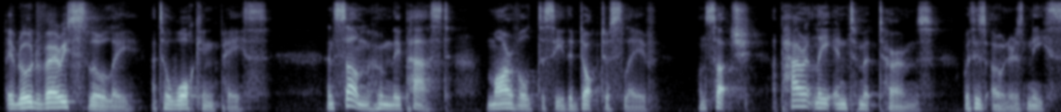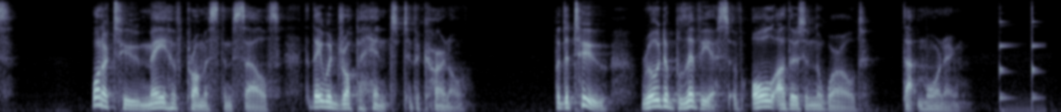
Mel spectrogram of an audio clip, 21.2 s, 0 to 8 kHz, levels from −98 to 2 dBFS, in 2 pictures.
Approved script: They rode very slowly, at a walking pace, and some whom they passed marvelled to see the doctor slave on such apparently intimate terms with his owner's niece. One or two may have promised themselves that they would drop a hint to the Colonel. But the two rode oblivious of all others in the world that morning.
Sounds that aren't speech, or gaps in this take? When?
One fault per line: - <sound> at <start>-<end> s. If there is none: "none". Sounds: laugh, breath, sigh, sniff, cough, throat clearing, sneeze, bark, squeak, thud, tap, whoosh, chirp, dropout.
- tap at 20.6-21.1 s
